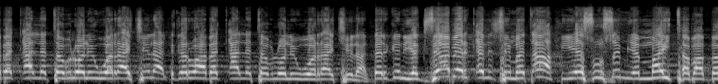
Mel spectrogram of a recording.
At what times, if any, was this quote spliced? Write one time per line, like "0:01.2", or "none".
0:01.7
0:03.7
0:05.7

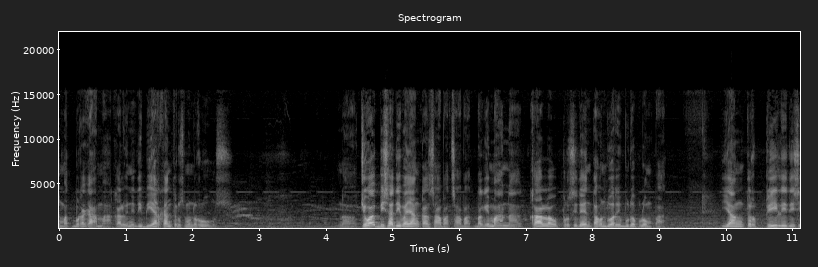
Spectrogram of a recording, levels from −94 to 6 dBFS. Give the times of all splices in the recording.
none

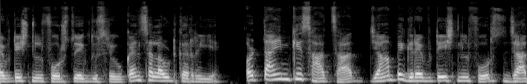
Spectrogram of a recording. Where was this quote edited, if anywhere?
0:02.2

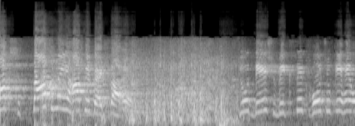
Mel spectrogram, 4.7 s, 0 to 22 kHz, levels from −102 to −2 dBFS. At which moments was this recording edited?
0:03.1

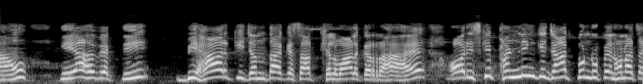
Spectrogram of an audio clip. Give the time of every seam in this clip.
none

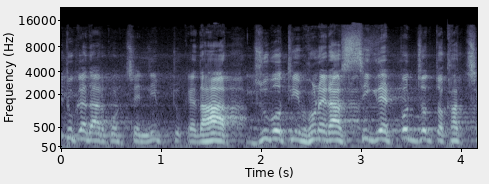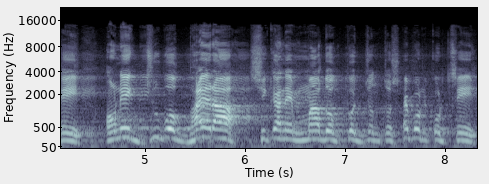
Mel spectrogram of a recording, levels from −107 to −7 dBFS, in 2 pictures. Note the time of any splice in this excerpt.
0:01.8

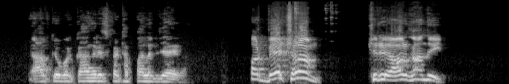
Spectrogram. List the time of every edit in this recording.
0:02.3

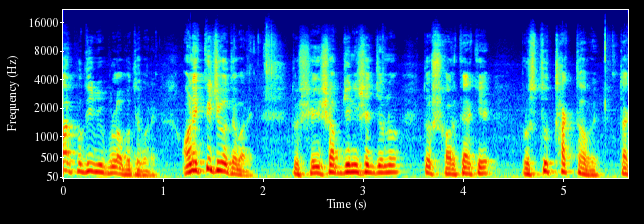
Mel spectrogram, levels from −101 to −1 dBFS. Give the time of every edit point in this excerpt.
none

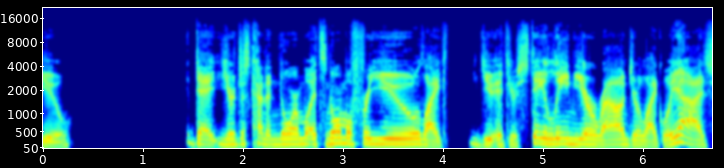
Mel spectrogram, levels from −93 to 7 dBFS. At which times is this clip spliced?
none

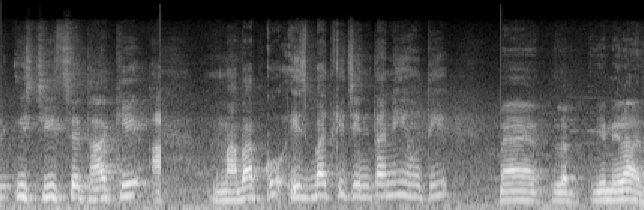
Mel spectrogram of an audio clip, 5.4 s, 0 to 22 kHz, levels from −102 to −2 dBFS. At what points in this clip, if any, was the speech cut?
0:01.3
0:04.1

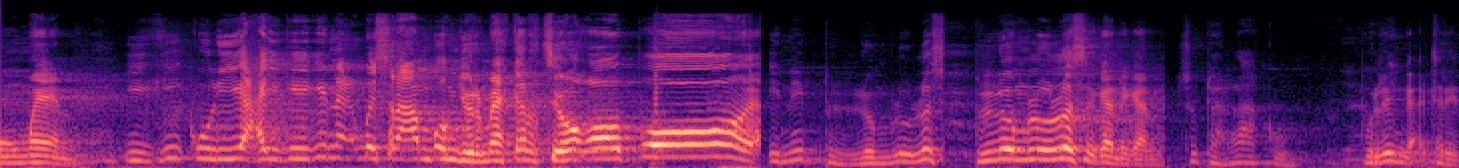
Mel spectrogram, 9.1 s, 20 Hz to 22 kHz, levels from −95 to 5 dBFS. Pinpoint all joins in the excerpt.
0:04.8
0:06.0
0:07.4

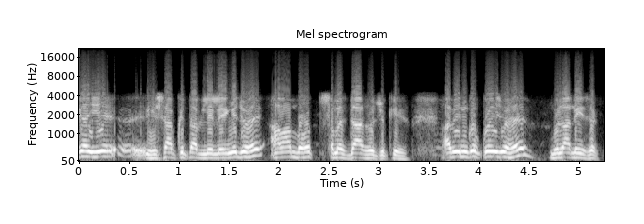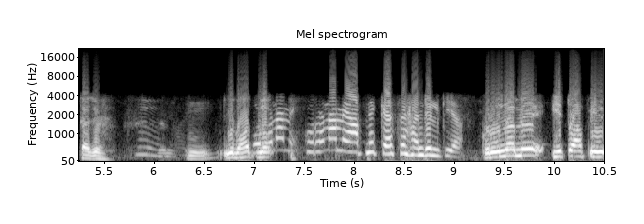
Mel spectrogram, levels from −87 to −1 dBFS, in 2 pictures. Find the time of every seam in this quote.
none

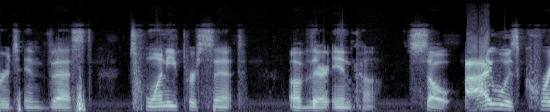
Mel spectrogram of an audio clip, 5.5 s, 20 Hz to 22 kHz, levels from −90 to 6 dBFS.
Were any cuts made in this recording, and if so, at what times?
0:04.1

